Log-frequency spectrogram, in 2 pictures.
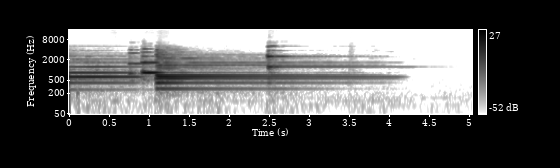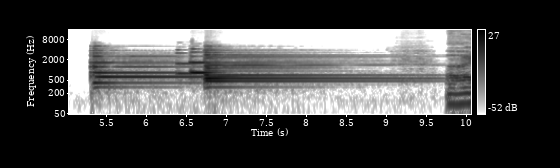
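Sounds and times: held piano chord: 0.0 - 4.4, 5.3 - 10.0.

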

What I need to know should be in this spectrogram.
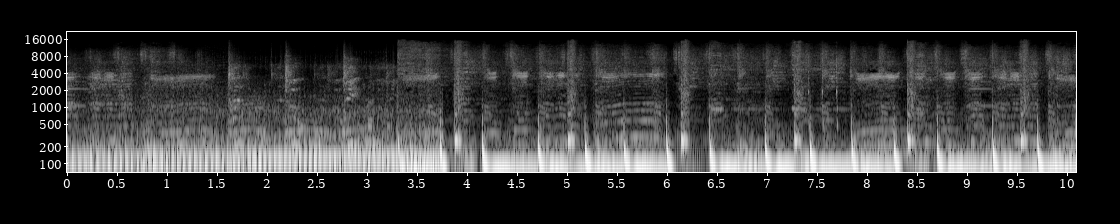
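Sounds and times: quad bike engine running: 0.0 - 6.1
background music: 0.0 - 10.0
bass-heavy music with kick drum: 0.0 - 10.0.

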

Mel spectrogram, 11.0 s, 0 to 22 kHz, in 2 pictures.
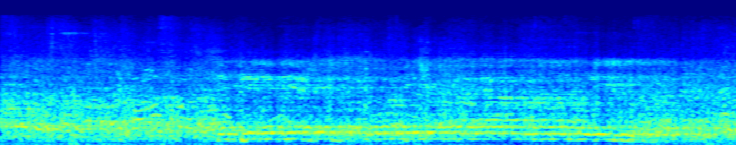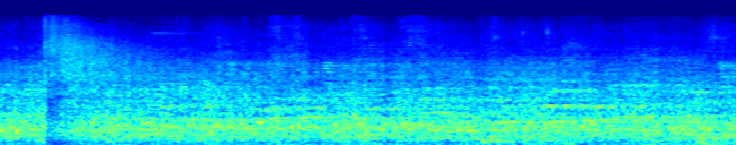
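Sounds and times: crowd voices echoing in hall: 0.0 - 11.0
sharp crack: 5.8 - 6.6.

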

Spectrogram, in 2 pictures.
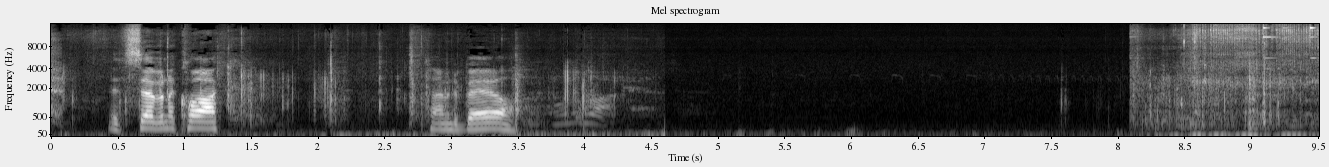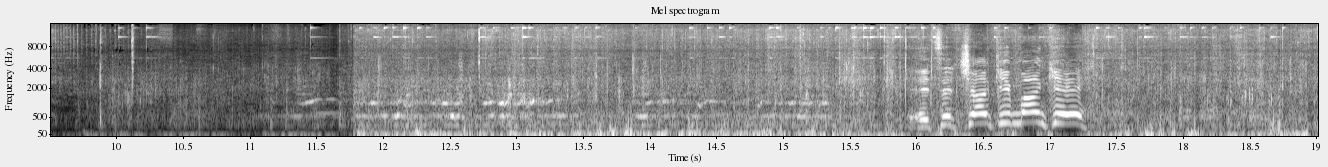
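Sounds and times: bike rattling over trail: 8.1 - 19.0
wind rumble on microphone: 11.8 - 19.0.

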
